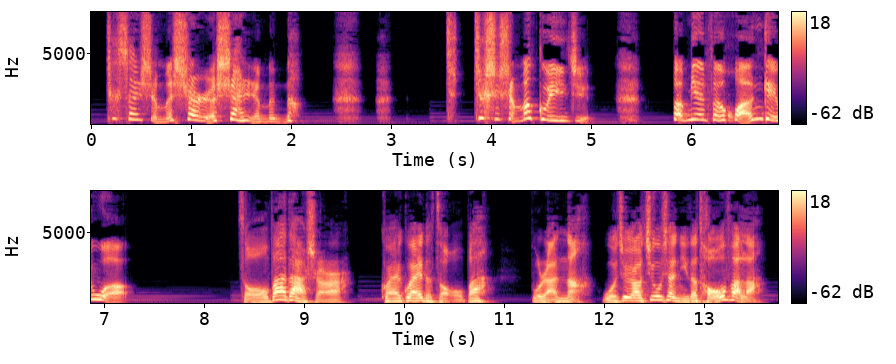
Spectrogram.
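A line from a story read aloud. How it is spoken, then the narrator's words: Pleading wail. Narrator (Chinese): 想博得来磨面粉的人们的同情，他哭喊道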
